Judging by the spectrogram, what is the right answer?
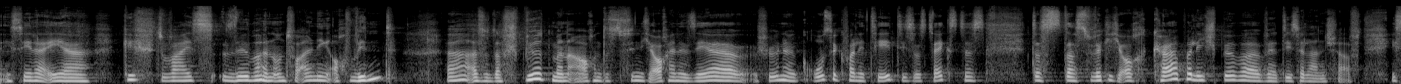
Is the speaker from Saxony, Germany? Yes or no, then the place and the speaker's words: no; Bavaria, Germany; Ich bin ja in Bayern aufgewachsen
